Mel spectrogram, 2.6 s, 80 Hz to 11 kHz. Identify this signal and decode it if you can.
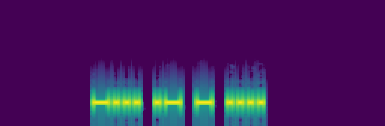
Morse code, heard as a keyed tone, about 36 wpm, 700 Hz. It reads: BATH
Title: Sentences from Top 1600 Words - New Word Drill - 35wpm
